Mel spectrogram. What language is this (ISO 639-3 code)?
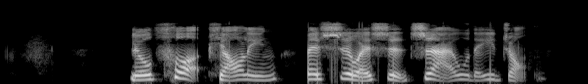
zho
